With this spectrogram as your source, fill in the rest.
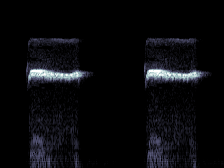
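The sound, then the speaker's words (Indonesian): A whistle blown twice as a signal in a children's game: two loud, shrill blasts of about a second each, separated by a short pause, with no voices. “bila kalian mendengar bunyi peluit dua kali seperti ini,”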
